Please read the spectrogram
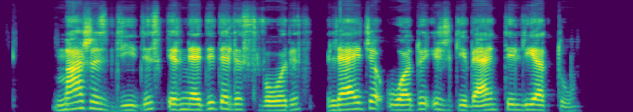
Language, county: Lithuanian, Marijampolė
